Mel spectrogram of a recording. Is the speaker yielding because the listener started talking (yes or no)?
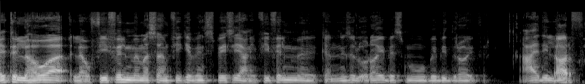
no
